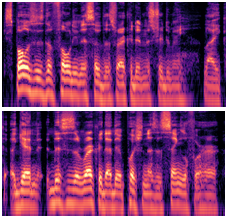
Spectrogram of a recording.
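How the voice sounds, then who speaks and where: A man's voice: low voice, a little fast, warm tone, no echo. Man in slangy, dry-sounding music talk. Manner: conversational, slangy, thinking aloud. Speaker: co-host of a music news show. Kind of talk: casual panel discussion, slangy commentary.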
